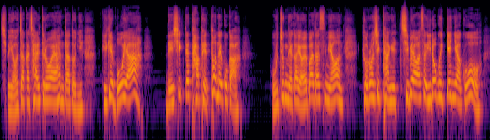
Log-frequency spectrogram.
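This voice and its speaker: A woman voicing a spoiled young sister-in-law who yells indignantly in a storytelling audio drama. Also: mid-range voice, lively intonation, normal speed, pitched above the performer's own voice, lightly acted. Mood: furious. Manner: yelling, indignant.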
